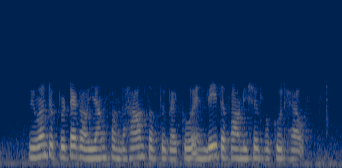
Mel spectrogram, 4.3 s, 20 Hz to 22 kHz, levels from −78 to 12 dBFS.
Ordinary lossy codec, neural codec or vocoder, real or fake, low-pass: none; vocoder, 44.1 kHz, 128 mel bands every 512 samples, BigVGAN v2; fake; 3.6 kHz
